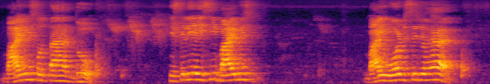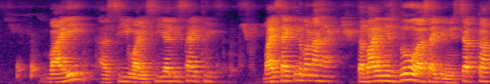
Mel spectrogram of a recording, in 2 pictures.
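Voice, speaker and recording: A man with a slightly high voice teaches grammar in a patient lecture in his terms. He repeats each definition and stretches out example words. The sound is very echoey and dull, like a lo-fi recording in a bare room. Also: takes it slowly, pauses often. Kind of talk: classroom lecture.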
